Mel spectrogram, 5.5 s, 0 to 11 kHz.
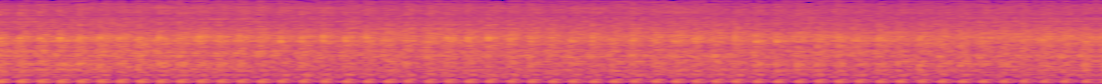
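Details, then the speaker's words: Yamaha Mio M3/Mio Z 125 scooter after new piston rings and valve/camshaft ticking fix: idles with steady, even low thump, no ticking, only exhaust sound, thick white smoke gone. "jadi lihat dan suara ngelitik nya juga hilang kawannya mesin full adem yang terdengar hanya suara dari knalpot doang ya suara mesin adem langsam bagus"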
